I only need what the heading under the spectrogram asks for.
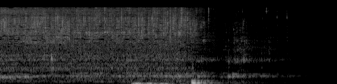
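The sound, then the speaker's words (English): A faucet runs in a steady, hissing stream, then the flow tapers off and cuts out, leaving silence. No one speaks. “Blam, she can turn faucets with her mind.”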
